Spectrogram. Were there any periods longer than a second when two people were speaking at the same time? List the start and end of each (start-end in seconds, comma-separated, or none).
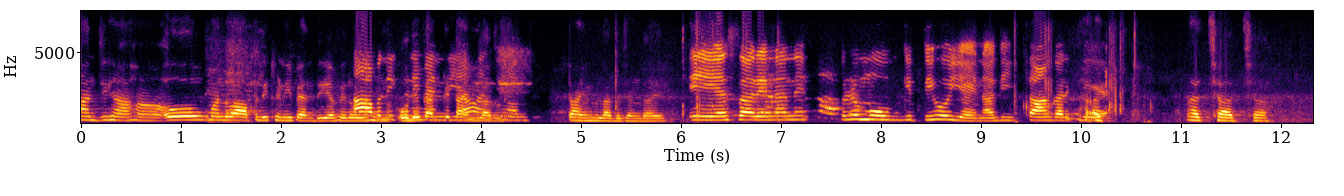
2.8-4.2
